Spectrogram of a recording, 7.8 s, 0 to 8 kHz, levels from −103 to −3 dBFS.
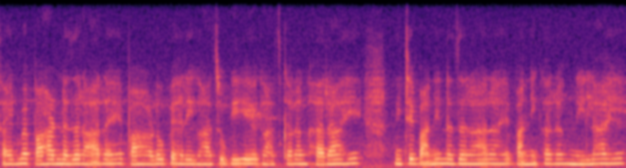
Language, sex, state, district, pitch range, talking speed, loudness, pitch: Hindi, female, Chhattisgarh, Korba, 205-220 Hz, 220 wpm, -17 LUFS, 215 Hz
